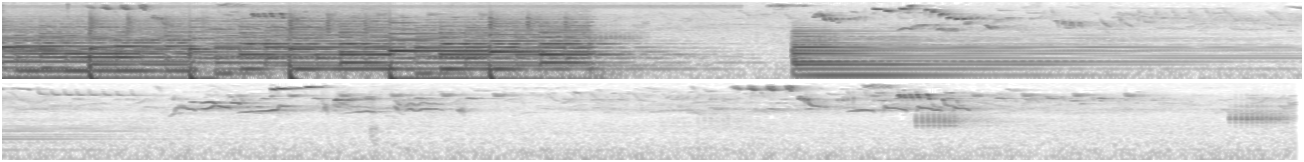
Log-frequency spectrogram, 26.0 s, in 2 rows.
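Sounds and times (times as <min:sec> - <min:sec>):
harsh buzzy bird call: 0:00.0 - 0:13.1
small birds chirping and whistling: 0:00.0 - 0:24.8.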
